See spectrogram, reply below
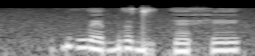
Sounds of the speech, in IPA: ɓ u˦ w ɛ˧ b ə˦˨ d u˨ k ɛ̃˨˦ h e˧

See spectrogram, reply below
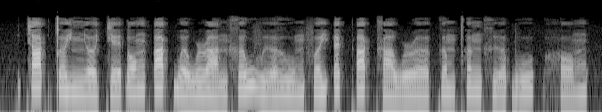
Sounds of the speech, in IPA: c a˦˥ k̚ t̪ ə˧ j ɲ əː˨˩ c e˨˩˨ ɗ ɔ˧˥ ŋ ʔ a˦˥ k̚ w ə˨˩˨ w ɹ a˨˩˨ n x ə˧˥ w v ɨ˨˩˨ ə̯ ɣ u˨˩˦ m f ə˧˥ j ʔ ɛ˦˥ k̚ ʔ a˦˥ k̚ x a˨˩ w ɹ əː˨˩˦ k ə˧ m t̪ʰ ə˧ ŋ x ɨ˨˩˨ ə̯ ɓ u˧˥ | h ɔ˨˩˦ m

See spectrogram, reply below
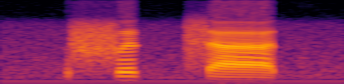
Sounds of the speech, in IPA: f ə˦˥ k̚ s aː˨˩ t̚

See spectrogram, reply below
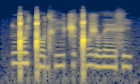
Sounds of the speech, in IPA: ŋ͡ǃ ʊ j ǃ o d x iː t͡ʃ ɪ ɡ͡ǃ ɔ ʒ ʊ ð eː s i

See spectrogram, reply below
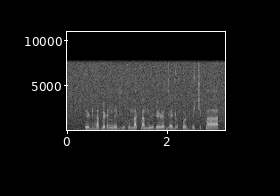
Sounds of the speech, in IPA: h ɨ ɖʱ a ɓ ə ɽ ɛ ŋ ɘ dʱ ɨ f ɨ m a k͡p a m ɨ ɗ ɨ ɭ ɘ ɡ ɛ ɖ o k͡p o ɖʱ ə c ɘ k͡p a

